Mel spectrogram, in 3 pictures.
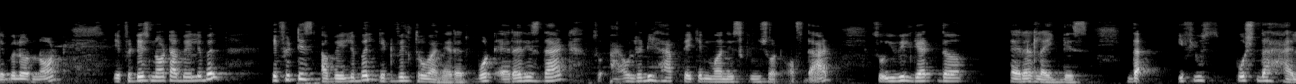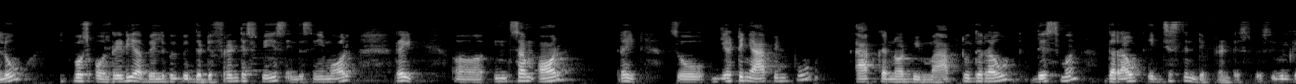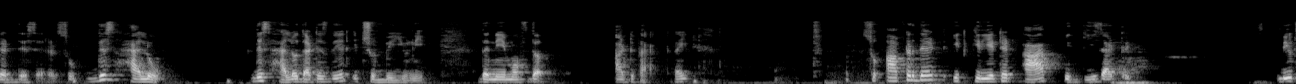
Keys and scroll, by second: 6.5 alt+Tab, 7.8 alt+Tab, 33.0 alt+Tab.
